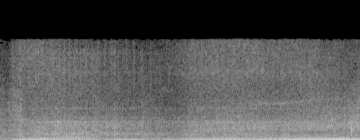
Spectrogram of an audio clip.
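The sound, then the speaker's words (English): A car engine revs up and accelerates, its droning pitch rising in two strong surges, loud with no voices. “It's a special turbocharged edition of the podcast. We have a full tank of gas, chrome wheels, and ahead of us, an open road.”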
